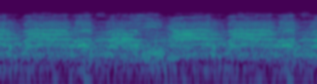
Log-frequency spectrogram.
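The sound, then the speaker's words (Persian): A large crowd shouts pro-Palestinian protest chants in unison, including "Death to Israel" and "We are with you Palestine", rising and falling in rhythmic waves of many voices, loud and sustained throughout with no pauses. “رسالتی که محکمتر از همیشه در پشت این فریادها نهفته است.”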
